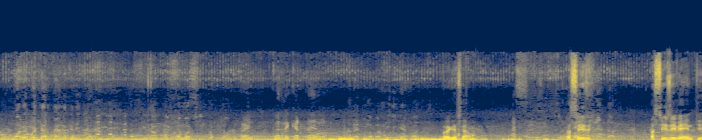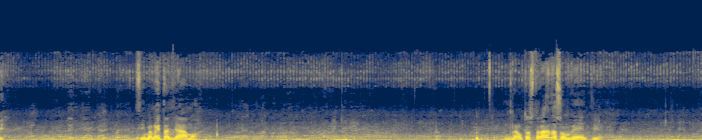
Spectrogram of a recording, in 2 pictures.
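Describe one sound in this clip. Men and women chat and call out nearby as they walk.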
